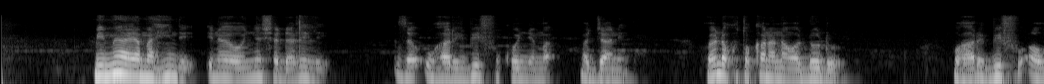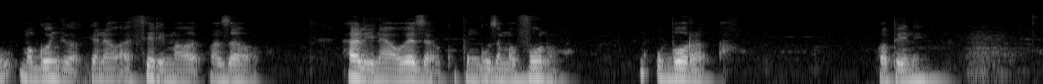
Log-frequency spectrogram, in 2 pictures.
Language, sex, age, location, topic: Swahili, male, 25-35, Wajir, agriculture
